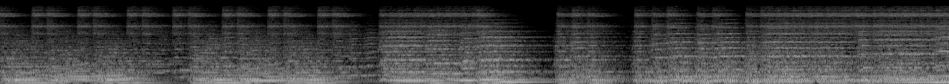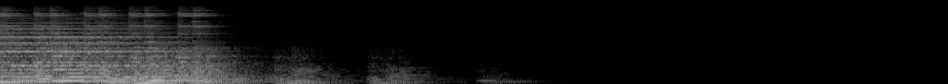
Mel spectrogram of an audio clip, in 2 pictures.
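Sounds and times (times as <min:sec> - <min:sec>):
orchestral accompaniment: 0:00.0 - 0:14.8.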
